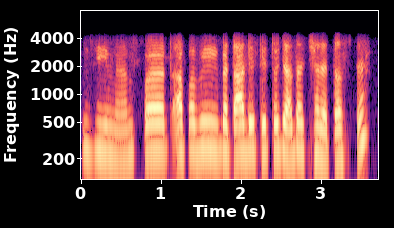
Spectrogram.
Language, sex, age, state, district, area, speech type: Hindi, female, 18-30, Madhya Pradesh, Betul, urban, conversation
